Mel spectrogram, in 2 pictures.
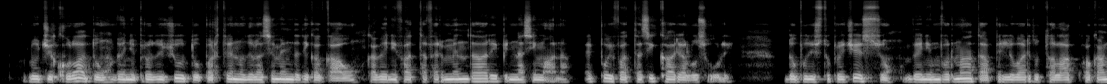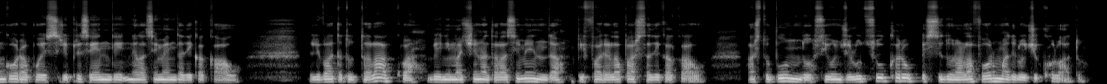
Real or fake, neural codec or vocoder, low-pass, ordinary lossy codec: fake; autoencoder, 48 kHz, 128 numbers a frame, DAC-VAE, trained on Japanese speech; none; none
